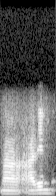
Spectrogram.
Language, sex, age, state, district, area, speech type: Tamil, male, 18-30, Tamil Nadu, Erode, rural, conversation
